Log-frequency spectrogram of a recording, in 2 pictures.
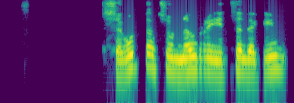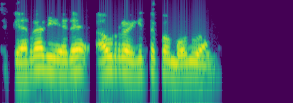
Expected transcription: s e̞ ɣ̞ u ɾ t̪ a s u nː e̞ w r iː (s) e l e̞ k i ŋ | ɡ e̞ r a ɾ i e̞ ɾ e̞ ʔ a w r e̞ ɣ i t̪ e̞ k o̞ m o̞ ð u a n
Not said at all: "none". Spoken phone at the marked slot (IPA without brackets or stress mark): t͡s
